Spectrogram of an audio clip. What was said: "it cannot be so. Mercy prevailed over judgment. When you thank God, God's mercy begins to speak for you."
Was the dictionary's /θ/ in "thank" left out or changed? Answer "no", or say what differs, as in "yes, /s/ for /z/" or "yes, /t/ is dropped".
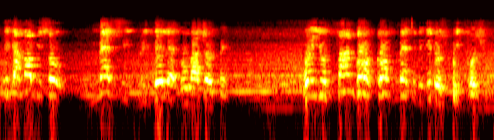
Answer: yes, /f/ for /θ/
